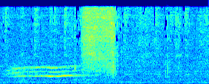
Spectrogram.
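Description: A cat meows once, a short high-pitched call that slides slightly down in pitch. A brief high hiss of rustling noise follows right after it.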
